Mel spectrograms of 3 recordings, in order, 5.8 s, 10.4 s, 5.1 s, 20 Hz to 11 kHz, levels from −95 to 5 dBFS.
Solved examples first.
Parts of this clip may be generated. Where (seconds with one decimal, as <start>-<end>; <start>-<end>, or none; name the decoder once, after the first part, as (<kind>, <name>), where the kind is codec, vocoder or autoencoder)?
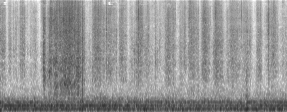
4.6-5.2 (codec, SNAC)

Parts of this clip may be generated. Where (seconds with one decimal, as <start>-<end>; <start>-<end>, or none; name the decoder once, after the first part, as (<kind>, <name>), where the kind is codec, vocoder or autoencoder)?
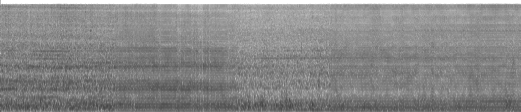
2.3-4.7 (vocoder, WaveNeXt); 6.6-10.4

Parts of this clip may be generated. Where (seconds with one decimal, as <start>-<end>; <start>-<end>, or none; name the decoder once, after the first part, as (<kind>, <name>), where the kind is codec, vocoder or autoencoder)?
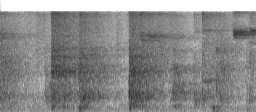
none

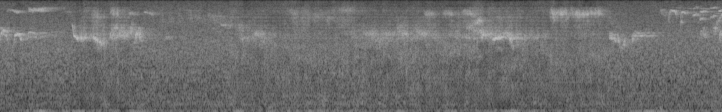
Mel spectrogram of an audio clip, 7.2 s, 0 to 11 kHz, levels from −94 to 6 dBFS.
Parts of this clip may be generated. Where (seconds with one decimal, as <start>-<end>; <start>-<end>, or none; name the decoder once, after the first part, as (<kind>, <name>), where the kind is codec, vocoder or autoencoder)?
0.8-1.3 (codec, HILCodec); 2.3-6.1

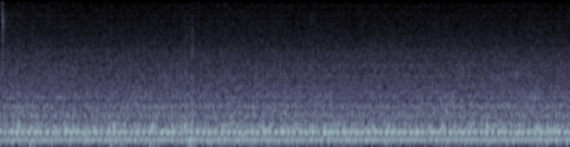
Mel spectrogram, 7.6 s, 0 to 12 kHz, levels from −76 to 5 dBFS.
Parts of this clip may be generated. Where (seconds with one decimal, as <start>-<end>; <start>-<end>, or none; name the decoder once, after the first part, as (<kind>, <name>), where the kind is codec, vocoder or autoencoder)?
0.0-4.4 (vocoder, BigVGAN v2); 5.7-7.6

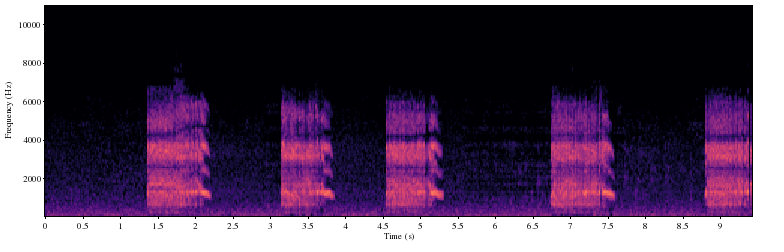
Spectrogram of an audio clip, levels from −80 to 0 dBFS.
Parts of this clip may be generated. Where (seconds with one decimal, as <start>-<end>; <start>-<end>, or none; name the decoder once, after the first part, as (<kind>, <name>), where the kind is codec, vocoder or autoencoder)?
2.9-3.7 (codec, HILCodec); 5.6-7.7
